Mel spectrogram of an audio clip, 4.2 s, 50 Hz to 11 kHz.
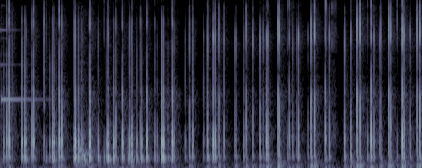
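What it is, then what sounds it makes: Plastic mannequin head tapped with fingernails. Long purple fingernails rapidly tap the sides, ears and lower jaw of a hollow, life-size glossy black plastic mannequin head, about 28 quick taps in a little over four seconds. Each tap is a dry, hollow plastic click with a mid-pitched knock around 560 Hz and a bright edge, dying away almost instantly.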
